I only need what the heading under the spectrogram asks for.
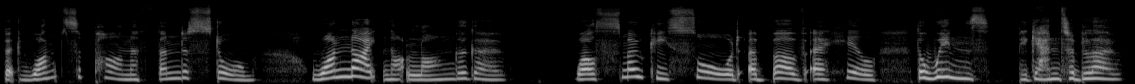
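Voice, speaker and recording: This is an expressive read-aloud for children: a high-voiced woman narrates a rhyming storybook at a slow, rhythmic pace. The sound is close and dry, with no room sound at all.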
